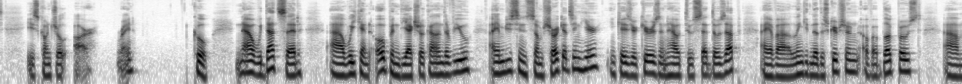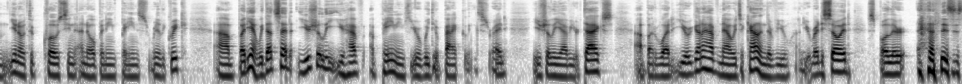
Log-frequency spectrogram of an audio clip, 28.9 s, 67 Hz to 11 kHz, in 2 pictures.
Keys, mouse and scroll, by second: 0.4 ctrl+r, 7.1 ctrl+shift+h, 7.5 ctrl+shift+l, 7.8 ctrl+shift+h, 8.2 ctrl+shift+l, 9.4 ctrl+shift+h, 9.9 ctrl+shift+l, 11.2 ctrl+shift+h, 14.7 ctrl+shift+l, 15.2 ctrl+shift+h, 15.5 ctrl+shift+l, 15.9 ctrl+shift+h, 18.8 click, 25.4 click.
